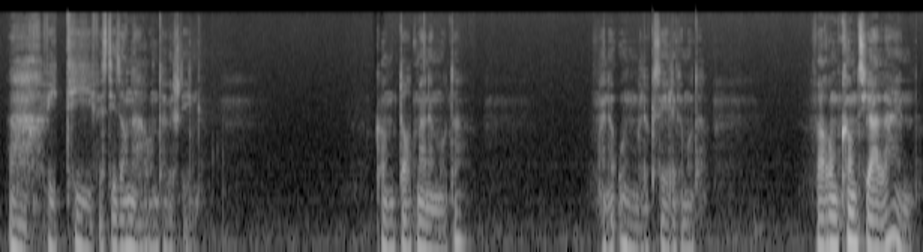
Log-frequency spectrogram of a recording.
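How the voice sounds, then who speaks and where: An actor playing a grave, gentle grieving son in a classic German radio drama, breathy and theatrical. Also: male voice, a bass voice, slight background noise. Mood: anguished, hushed.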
